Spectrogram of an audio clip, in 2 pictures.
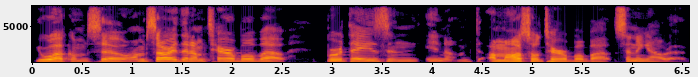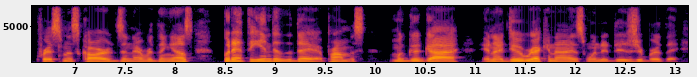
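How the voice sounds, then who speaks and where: A man hosting a live comedy podcast, casually reacting to funny clips in a rambling, jokey, animated way and repeating his catchphrases. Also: medium pitch, fairly quick, no room sound, studio quality.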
